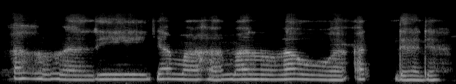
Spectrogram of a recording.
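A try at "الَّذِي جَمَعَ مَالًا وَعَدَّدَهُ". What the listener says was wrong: Alladzi jama'a ma-nya panjang, alladzinya panjang. Wa addada ya. Ada hukum apa aja di situ? Ada hukum apa aja tuh di bacaan itu?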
